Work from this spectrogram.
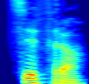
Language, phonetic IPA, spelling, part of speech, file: Polish, [ˈt͡sɨfra], cyfra, noun, Pl-cyfra.ogg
